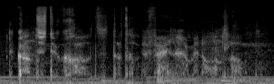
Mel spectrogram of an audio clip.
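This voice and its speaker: Young man whispering, uneasy. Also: fast. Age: 20s. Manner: whispering while hiding, uneasy. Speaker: vlogger. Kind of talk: hushed exploration vlog. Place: abandoned building and nearby woods. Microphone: handheld camera at arm's length. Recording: music under whispered speech.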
